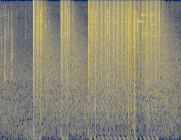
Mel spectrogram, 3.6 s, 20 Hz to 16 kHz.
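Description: AK-205 rifle firing in Battlefield 6, loud close automatic bursts: a short burst, a brief pause, another short burst, then a longer sustained stream of rapid shots with no talking.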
